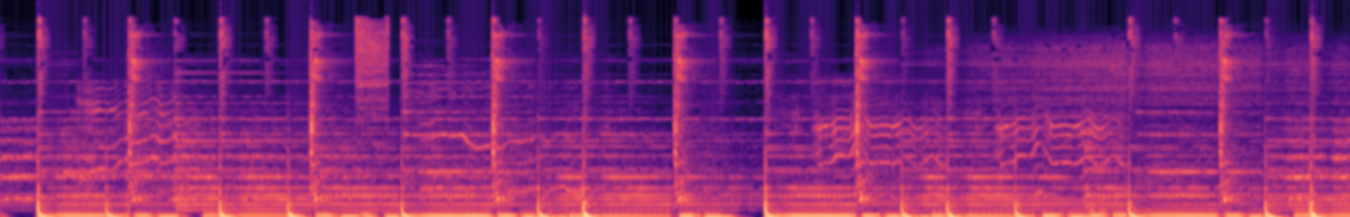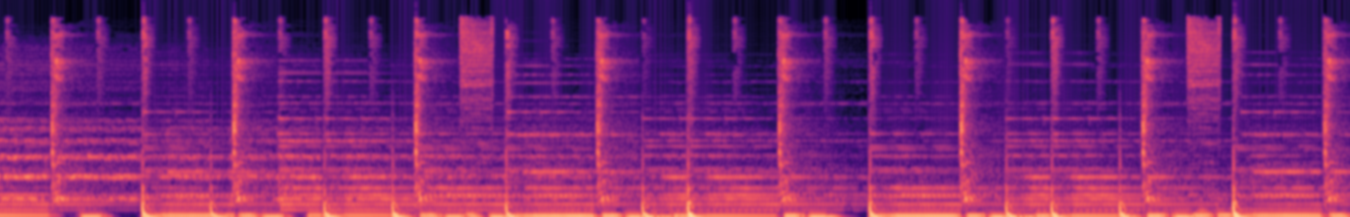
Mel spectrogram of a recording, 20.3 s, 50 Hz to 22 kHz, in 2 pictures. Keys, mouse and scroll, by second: 6.7 click, 8.8-15.9 drag, 16.1-17.4 scroll down 10, 17.4-19.2 scroll up 4, 19.2-19.6 drag, 19.6-20.2 scroll down 10.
